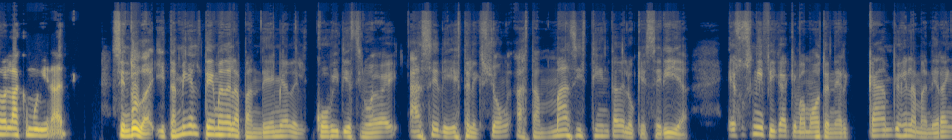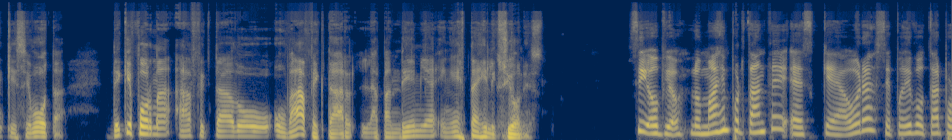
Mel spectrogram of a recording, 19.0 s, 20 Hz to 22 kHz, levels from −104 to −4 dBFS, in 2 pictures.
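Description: At 1.02 s the speech and the background behind it drop together by about 4 dB in a single abrupt step. This is a microphone volume stepped down. The likely cause is the call software judging the input too hot and cutting the device's input volume in one move instead of easing it down.

From 1.22 to 1.4 s the loudest syllables take on a harsh, crackling edge. This is microphone overload. The peaks push about 10 dB past the converter's ceiling, and roughly a sixth of the samples in that stretch are flattened at the converter's limit. The likely cause is an input volume set far too high for the level reaching the microphone.

Partway through that distorted stretch, at 1.34 s, the level steps down by about 4 dB again. It drops once more, by about 4 dB, at 2.34 s. Each of these is another one-step cut to the microphone input volume. Together they make the sound noticeably quieter within just over a second.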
